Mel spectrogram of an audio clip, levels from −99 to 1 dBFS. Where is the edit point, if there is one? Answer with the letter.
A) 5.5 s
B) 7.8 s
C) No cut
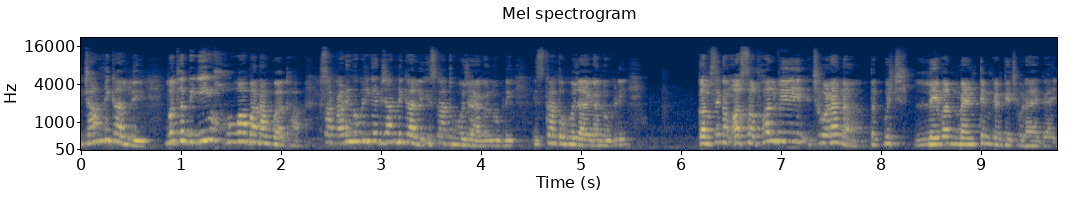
A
